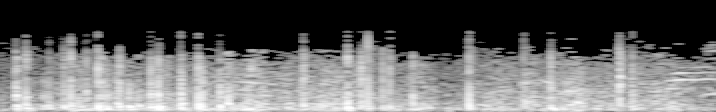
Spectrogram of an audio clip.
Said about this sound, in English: In Hong Kong, there was a huge firework party at the Victoria Harbour as usual, creating a joyful atmosphere for residents and tourists alike.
